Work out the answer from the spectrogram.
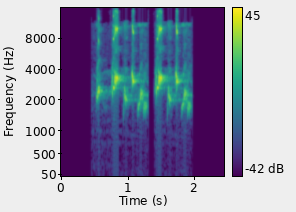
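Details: Jambul bulbul (red-whiskered bulbul) in singing training: two short, bright phrases of bubbling whistles with downward slurs, nearly identical.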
